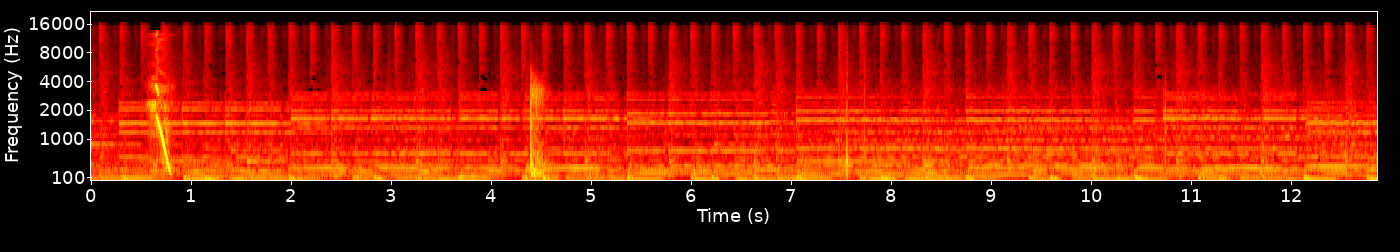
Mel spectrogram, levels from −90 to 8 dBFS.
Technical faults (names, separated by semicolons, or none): loud pop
